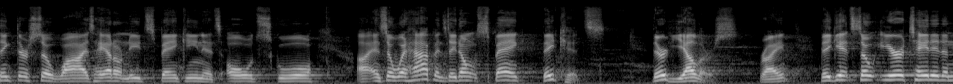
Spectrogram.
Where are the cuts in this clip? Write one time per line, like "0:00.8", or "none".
0:04.5
0:05.6
0:06.7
